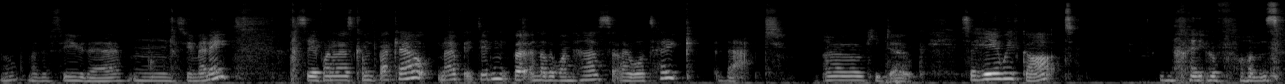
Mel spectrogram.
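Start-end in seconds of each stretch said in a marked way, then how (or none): 9.6-12.8 speech broken up by laughter throughout. Drawing a tarot card and naming it: laughing while talking. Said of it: "Sorry, I'm laughing because".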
